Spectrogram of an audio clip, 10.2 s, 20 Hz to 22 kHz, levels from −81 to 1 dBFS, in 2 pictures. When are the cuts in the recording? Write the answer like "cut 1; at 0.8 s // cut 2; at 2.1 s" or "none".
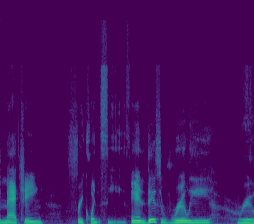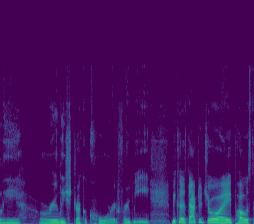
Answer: cut 1; at 2.6 s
